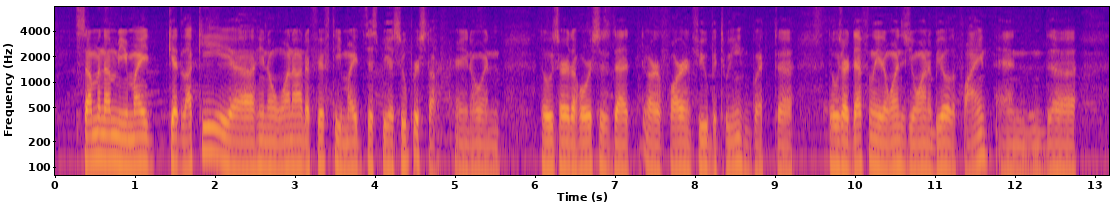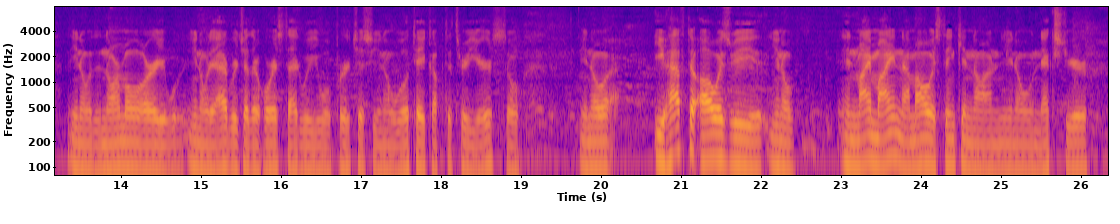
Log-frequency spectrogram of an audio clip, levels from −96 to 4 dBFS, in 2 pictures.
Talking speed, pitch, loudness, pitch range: 210 wpm, 100 Hz, -28 LUFS, 95-110 Hz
